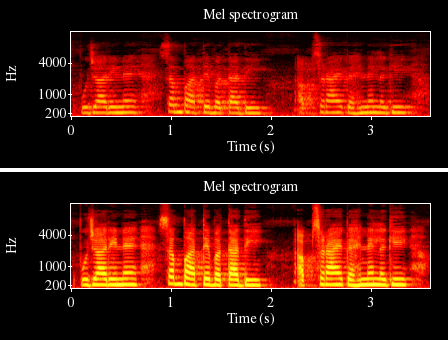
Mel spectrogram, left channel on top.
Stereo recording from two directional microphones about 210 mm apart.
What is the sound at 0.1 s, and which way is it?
A woman's voice, 35° right (ahead or behind).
